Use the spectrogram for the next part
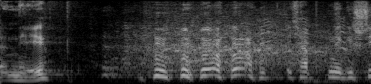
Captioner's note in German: lacht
